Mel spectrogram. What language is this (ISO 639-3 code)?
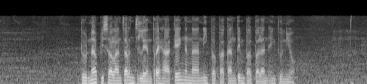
jav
